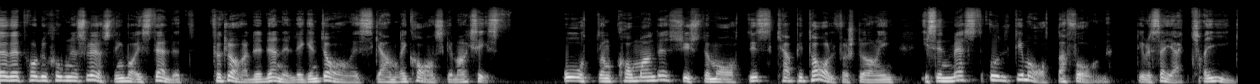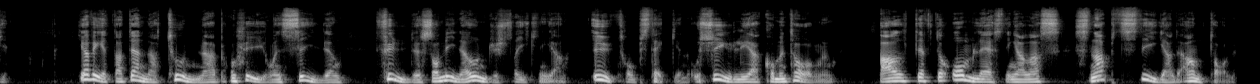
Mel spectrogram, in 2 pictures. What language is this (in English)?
Swedish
